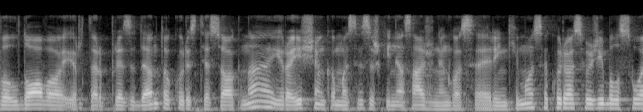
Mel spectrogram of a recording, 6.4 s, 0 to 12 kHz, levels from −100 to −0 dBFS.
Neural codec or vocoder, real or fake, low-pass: none; real; 7.2 kHz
